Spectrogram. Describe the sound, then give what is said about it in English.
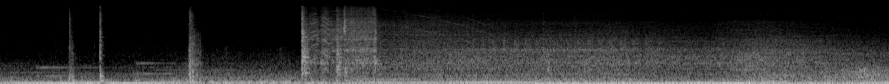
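A car engine starts in a video game: a few sharp clicks, then a loud burst as it cranks, settling into a steady low engine rumble. “You hop into Billy McConnell's car. Start. And there's no keys because I have them with me.”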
